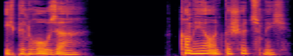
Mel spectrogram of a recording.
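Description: A man voicing a quick, cheeky young female mouse in a children's audiobook, high and eager. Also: gravelly, a little mellow, husky, no echo, studio quality, full character voice. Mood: pleading. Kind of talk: audiobook reading.

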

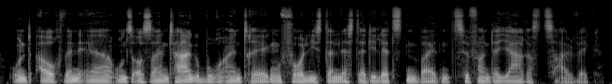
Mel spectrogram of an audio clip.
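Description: A man reviewing a crime novel on radio, in a measured way. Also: low voice, little pitch movement, gravelly, darkish tone, dry recording, studio quality. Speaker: book critic.

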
